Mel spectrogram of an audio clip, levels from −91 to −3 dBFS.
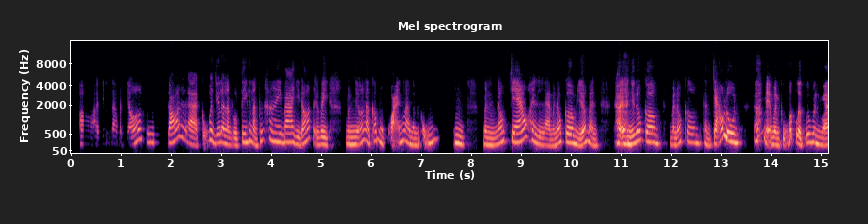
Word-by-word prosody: Ờ, 215 - -9 0.2
hình 200 - -19
như - - -46
là 225 - -13
mình 190 - -25
nhớ 190 - -9 0.7
đó 260 +10 +2
là 410 - -2
cũng - - -11
hình 315 -5 +1
như 245 - -4
là 245 -2 +2
lần 200 -4 -2
đầu 185 - -2
tiên 260 -1 +1
hay 290 - -1
lần 190 -4 -3
thứ - - -5
hai 330 -3 -4
hay 270 -2 +1
ba 260 +1 +1
gì 210 -4 -2
đó, 250 - -1
tại 195 - -5
vì 200 -2 0 0.3
mình 205 -1 +1
nhớ 205 +6 -1
là - - 0
có 295 - -6
một 260 -9 -3
khoảng 265 +4 -2
là 255 -6 -2
mình 185 -3 -2
cũng 245 +8 -3 0.3
ừm, 235 -3 +5 0.4
mình 190 -2 -1
nấu 255 +6 0
cháo 275 +6 +3
hay 315 -7 -1
là 185 -5 -3
mình 170 +2 -4
nấu 245 - +1
cơm 250 -5 +4
gì 180 - -1
đó - - +6
mình 190 -11 -2 0.4
hình 235 -3 +7
hình 215 - +6
như 215 - +5
nấu 295 +5 +4
cơm 265 -6 +1 0.2
mà 195 -2 -7
nấu 210 +7 -1
cơm 250 -5 -5
thành 190 -5 -5
cháo 220 -2 +3
luôn. 260 -4 +6 0.2
Đó, 300 - -1 0.2
mẹ - - +3
mình 195 -2 +1
cũng 175 - -6
bất - - 0
lực 195 -1 +4
với 250 +1 +1
mình 230 -6 +1
mà. 185 +1 +3
235 Hz, 260 wpm, -24 LUFS, 200-265 Hz, 0.7 s, hình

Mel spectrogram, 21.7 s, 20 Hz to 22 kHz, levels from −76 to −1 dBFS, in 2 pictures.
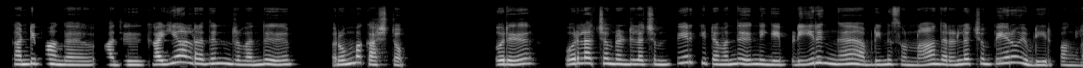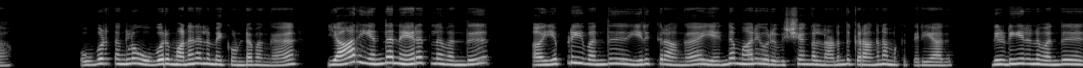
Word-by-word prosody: கண்டிப்பாங்க. 260 -1 +4 0.4
அது 220 +1 -4 0.2
கையாள்றதுன்ற 290 0 +2
வந்து 240 +4 +2 0.7
ரொம்ப 285 +8 +4
கஷ்டம். 225 -2 -3 0.9
ஒரு 240 -1 +4 0.5
100000 300 0 +3
200000 245 -1 +1
பேர்க்கிட்ட 330 -5 -3
வந்து 265 +3 +2
நீங்க 240 -3 +2
இப்படி 225 0 -4
இருங்க, 300 -5 +1 0.2
அப்படின்னு 230 +2 -1
சொன்னா 210 -2 -4
அந்த 260 -2 +2
200000 270 +4 0
பேரும் 330 +2 0
இப்படி 210 -4 -1
இருப்பாங்களா? 200 -4 -9 0.8
ஒவ்வொருத்தவங்களும் 280 +3 0
ஒவ்வொரு 255 +5 +2
மனநிலைமை 265 +1 +2
கொண்டவங்க 210 -2 -3 0.6
யாரு 335 +10 +5
எந்த 280 +5 +3
நேரத்தில 290 +2 +2
வந்து, 230 +2 0 0.6
அ - - +1 0.2
எப்படி 330 +6 -1 0.2
வந்து 250 +4 0 0.3
இருக்குறாங்க. 245 -5 -3 0.3
என்ன 235 +6 -1
மாரி 270 +1 +1
ஒரு 230 - -2
விஷயங்கள் 240 0 -1
நடந்துக்குறாங்கன்னு 230 +1 -1
நமக்கு 220 -3 -4
தெரியாது. 195 0 -5 0.5
திடீருன்னு 270 +2 +2
வந்து 240 +3 0
255 Hz, 115 wpm, -23 LUFS, 225-280 Hz, 0.9 s, யாரு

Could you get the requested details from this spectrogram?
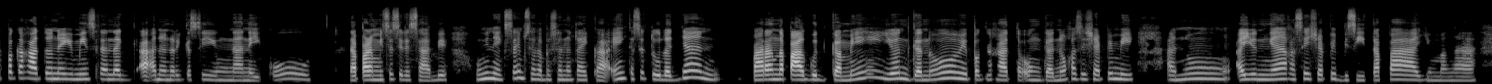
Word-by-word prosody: pagkakataon 270 -3 +3
na 255 - +4
yung 240 -1 0
minsan 245 -1 0
nag-aano 220 -1 +1
na 210 - -2
rin 215 - -10
kasi 215 0 -4
yung 200 -1 -9
nanay 185 -2 -2
ko 235 +1 -9 0.4
na 195 - +4
parang 210 +1 +7
minsan 210 +3 -1
sinasabi, 205 -1 -1 0.3
"Uy 250 +3 -1
next 255 -4 0
time 285 +1 -2
sa 240 - -5
labas 220 -1 -6
na 215 - -5
lang 215 - -13
tayo 210 -1 -3
kain", 210 +7 0
kasi 275 0 -5
tulad 210 -4 0
niyan 300 -7 +2 0.3
parang 215 +2 +6
napagod 220 -2 +6
kami 265 +10 0
'yon 260 0 +1
gano'n. 230 +8 +1
May 265 - +2
pagkakataong 210 -3 -3
gano'n 195 +2 -3
kasi 250 -2 -4
siyempre 250 +2 -2
may 235 -2 -1 0.3
ano, 250 +4 -4 0.2
ayun 235 +1 +4
nga 240 +2 +5
kasi 255 +2 0
siyempre 245 -1 -4
bisita 195 0 -1
pa 230 -2 +3
yung 190 -2 -14
mga 180 0 -7
225 Hz, 190 wpm, -24 LUFS, 205-255 Hz, 0.4 s, parang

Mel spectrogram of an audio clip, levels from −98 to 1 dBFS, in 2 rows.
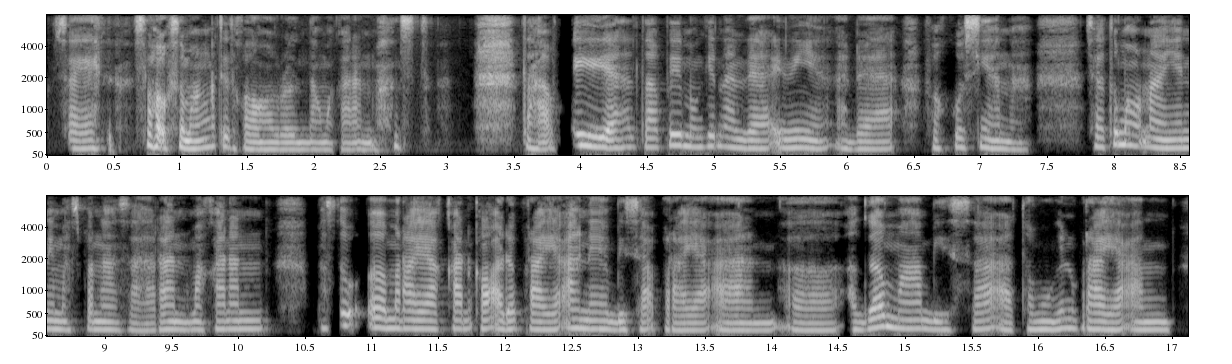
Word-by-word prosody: saya 170 -1 +2 0.4
selalu 235 -4 +6
semangat 170 +3 +2
sih - - -5
kalau 155 -1 0
ngobrol 150 0 -3
tentang 150 0 -5
makanan, 145 +1 -5
Mas. 220 - +5 0.7
Tapi 220 -4 +2
ya, 180 0 +3
tapi 195 +3 -2
mungkin 210 +2 -5
ada 175 -2 -1
ininya, 180 -2 -2
ada 160 0 -4 0.3
fokusnya. 180 +1 +6
Nah, 145 -1 -8 0.4
saya 205 -2 0
tuh 255 - 0
mau 235 - -1
nanya 180 -2 +1
nih, 180 - -1
Mas, 170 -1 +1
penasaran, 165 -1 -2
makanan 175 +2 -3 0.5
Mas 195 -1 -1
tuh, 250 0 -1
eee, 205 -2 +2
merayakan 185 -1 0
kalau 185 - 0
ada 175 - -1
perayaan 170 +3 0
ya, 180 - -1
bisa 170 0 +1
perayaan, 155 0 -2 0.3
eee, 150 0 -4 0.2
agama, 195 +3 +1
bisa 170 0 -1 0.2
atau 165 +3 -9
mungkin 175 +3 -3
perayaan 165 -1 -1
175 Hz, 145 wpm, -22 LUFS, 160-190 Hz, 0.7 s, selalu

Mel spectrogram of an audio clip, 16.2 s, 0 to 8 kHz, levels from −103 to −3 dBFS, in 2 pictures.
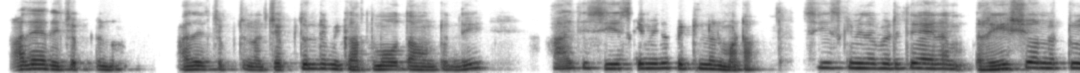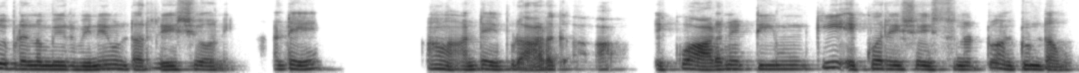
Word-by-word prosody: అదే 175 +3 +3
అదే 150 -3 +1
చెప్తున్నా. 145 0 -3 0.5
అదే 150 +2 +3
చెప్తున్నా. 145 -2 -5
చెప్తుంటే 180 +8 0
మీకు 165 - -1
అర్థమవుతా 150 0 0
ఉంటుంది. 150 +5 -2 0.7
అయితే 210 0 -4
సీఎస్‌కే 185 0 0
మీద 200 +1 +3
పెట్టిం‌డనమాట. 180 -5 +1 0.5
సీఎస్‌కే 215 -1 -4
మీద 200 -1 +4
పెడితే 190 +1 -1
ఆయన 185 -1 +1 0.3
రేషియో 180 +7 +4
అన్నట్టు 205 0 0
ఎప్పుడైనా 165 -4 +3
మీరు 150 -1 +3
వినే 150 +4 +4
ఉంటారు. 145 -2 -2
రేషియో 150 +1 +1
అని. 155 - -10 0.4
అంటే 160 0 +1 1.0
ఆ! - - 0 0.2
అంటే 155 +3 +1
ఇప్పుడు 155 +2 -2
ఆడక - - -1 0.3
ఆహ్, 155 0 -11 0.3
ఎక్కువ 145 +6 -2
ఆడనట్టి 165 +4 +1
టీమ్‌కి 165 +5 -1 0.2
ఎక్కువ 165 +4 0
రేషియో 155 +1 +1
ఇస్తున్నట్టు 150 +1 -3
అంటుంటాం. 155 -4 +2
160 Hz, 140 wpm, -23 LUFS, 150-185 Hz, 1.0 s, మీద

